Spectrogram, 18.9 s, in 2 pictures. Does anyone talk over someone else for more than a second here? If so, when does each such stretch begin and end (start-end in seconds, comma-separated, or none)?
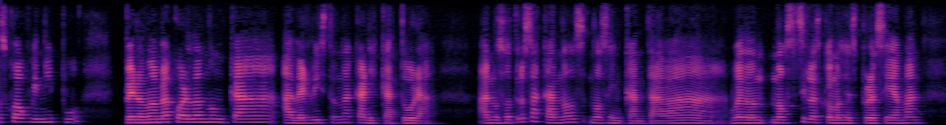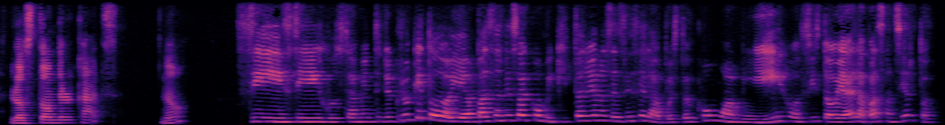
none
